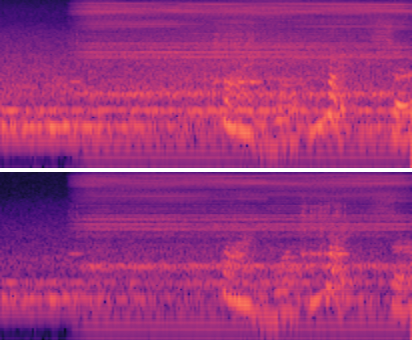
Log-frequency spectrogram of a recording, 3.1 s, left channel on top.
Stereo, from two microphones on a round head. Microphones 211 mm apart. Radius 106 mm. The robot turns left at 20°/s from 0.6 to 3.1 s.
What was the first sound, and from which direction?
A woman speaking, 5° right (ahead or behind).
